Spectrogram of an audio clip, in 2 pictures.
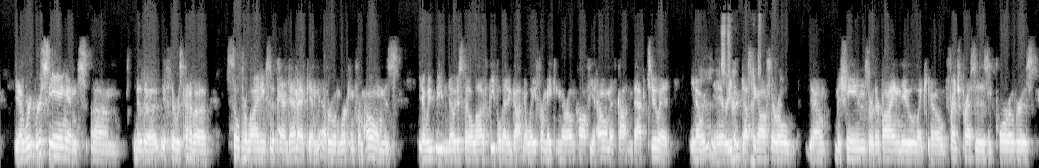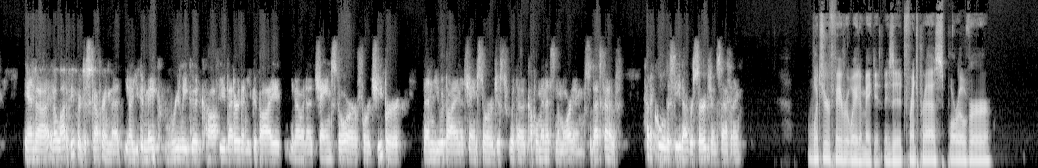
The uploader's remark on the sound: on the phone and talk about the company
